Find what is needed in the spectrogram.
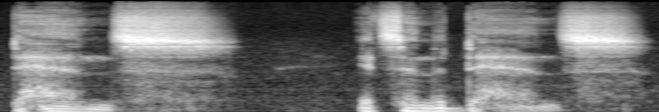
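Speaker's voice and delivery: slow, low and hushed, drawing out the words; lightly put-on mystical dance-lady voice; flowy seance woman. Woman at a seance explaining her dance, imitated soft and slow. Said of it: "like, really flowy".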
